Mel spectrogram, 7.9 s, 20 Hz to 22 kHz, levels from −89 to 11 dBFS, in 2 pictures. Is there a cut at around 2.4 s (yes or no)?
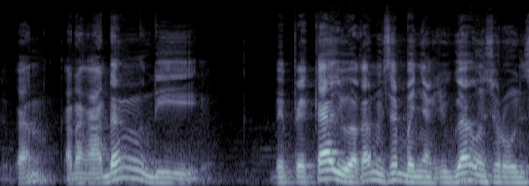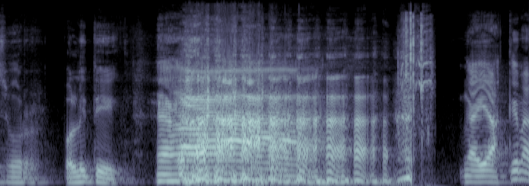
no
